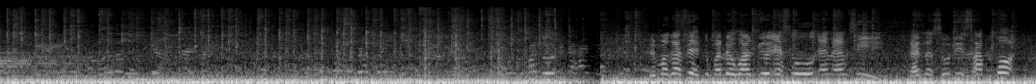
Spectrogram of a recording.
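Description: Low, steady rumble of an idling motorcycle engine with voices around it. After a cut about six seconds in, a man speaks over a continuing low rumble.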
